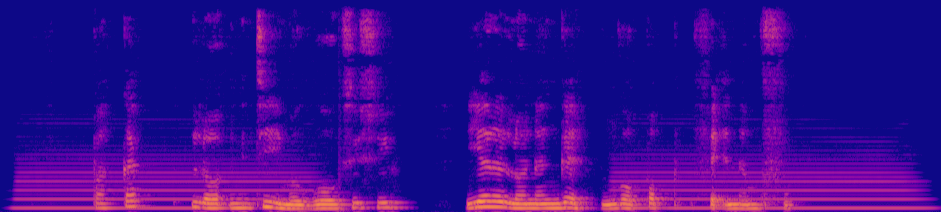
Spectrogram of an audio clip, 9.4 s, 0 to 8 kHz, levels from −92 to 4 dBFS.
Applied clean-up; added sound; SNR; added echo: none; Wind instrument, woodwind instrument; 16 dB; reverberation time 0.3 s.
